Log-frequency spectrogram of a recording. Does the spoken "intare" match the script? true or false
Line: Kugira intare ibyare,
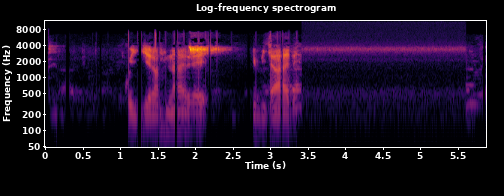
true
